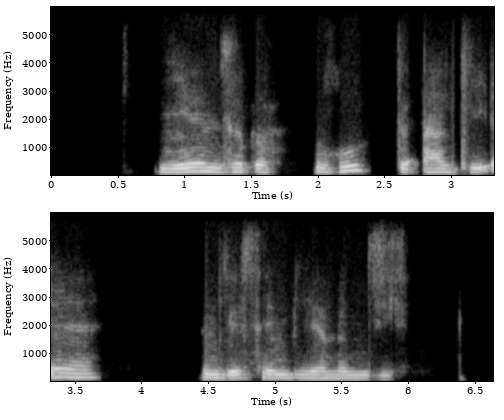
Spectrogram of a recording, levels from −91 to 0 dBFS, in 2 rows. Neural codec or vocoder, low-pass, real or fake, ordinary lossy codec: codec, 44.1 kHz, 2.6 kbps, SNAC; 5.4 kHz; fake; Opus, 16 kbps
